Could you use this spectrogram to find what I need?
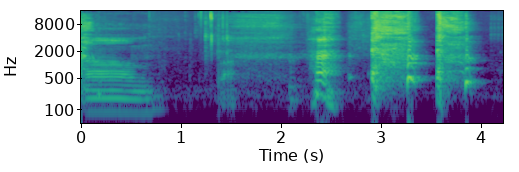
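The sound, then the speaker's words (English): A brief voiced sound, then a quick series of four harsh coughs in uneven bursts, each sharp and breathy, with short pauses between them. “I'm going to be coughing a lot.”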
